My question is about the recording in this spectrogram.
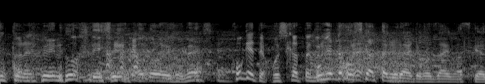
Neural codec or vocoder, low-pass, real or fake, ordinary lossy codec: none; 7.2 kHz; real; none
